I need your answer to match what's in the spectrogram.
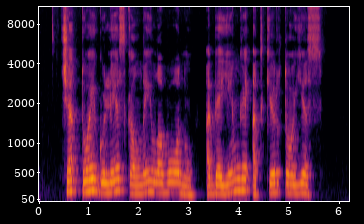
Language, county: Lithuanian, Kaunas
